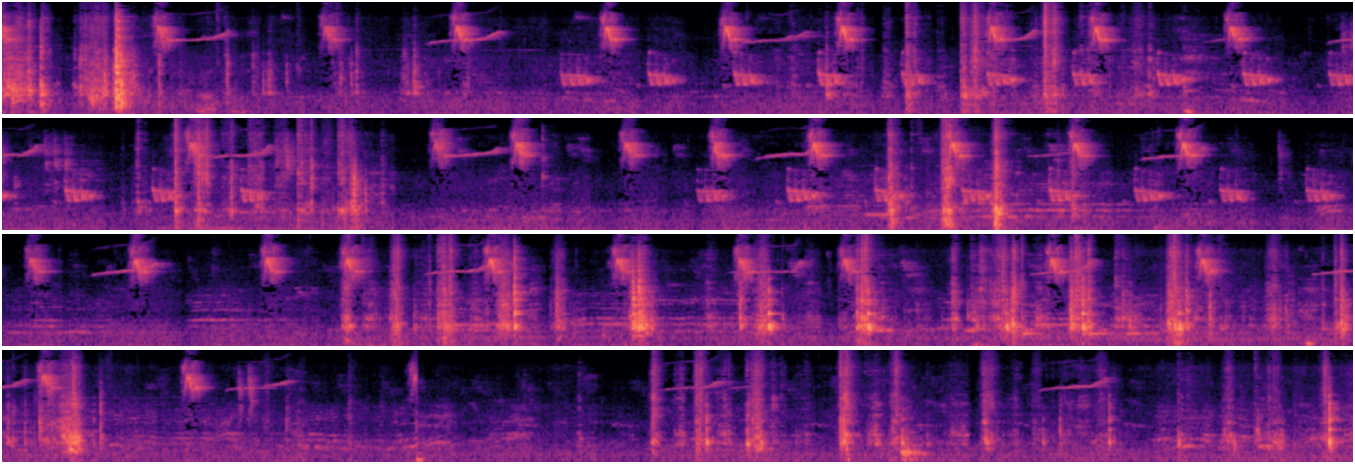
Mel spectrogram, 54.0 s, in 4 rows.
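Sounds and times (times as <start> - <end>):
lower bird chirps: 17.8 - 50.1
knife cutting through fish: 47.0 - 51.6.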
